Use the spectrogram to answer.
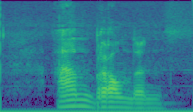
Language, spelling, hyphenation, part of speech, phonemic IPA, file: Dutch, aanbranden, aan‧bran‧den, verb, /ˈaːmbrɑndə(n)/, Nl-aanbranden.ogg
- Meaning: to burn to the pan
